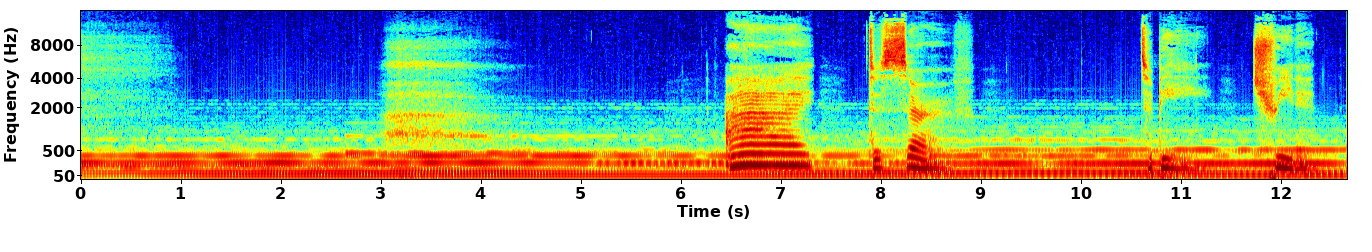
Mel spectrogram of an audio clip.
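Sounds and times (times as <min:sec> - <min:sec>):
deep inhale during a guided affirmation exercise: 0:00.0 - 0:01.2, 0:03.0 - 0:04.7
steady sustained low musical drone: 0:00.0 - 0:12.6
speech: 0:07.9 - 0:08.9, 0:10.8 - 0:11.1, 0:12.0 - 0:12.4.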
